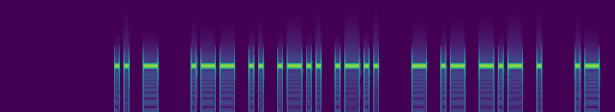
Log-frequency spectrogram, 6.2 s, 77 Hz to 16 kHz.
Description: Morse code, heard as a keyed tone, about 25 wpm, 700 Hz. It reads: IT WILL TAKE A
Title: Sentences from Top 1300 Words 25wpm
